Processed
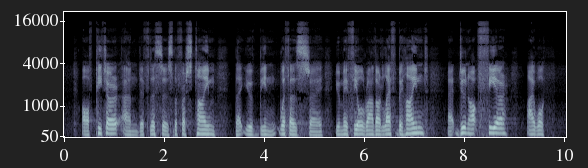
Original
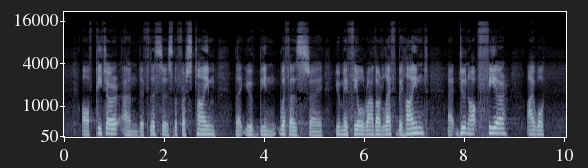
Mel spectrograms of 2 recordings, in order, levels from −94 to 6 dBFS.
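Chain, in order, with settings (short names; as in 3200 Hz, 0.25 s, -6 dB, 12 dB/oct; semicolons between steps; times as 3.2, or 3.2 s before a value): gate -54 dBFS, range -9 dB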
